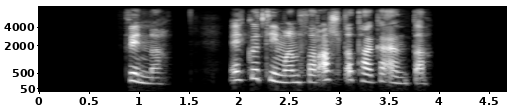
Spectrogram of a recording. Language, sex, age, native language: Icelandic, female, 20-29, Icelandic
